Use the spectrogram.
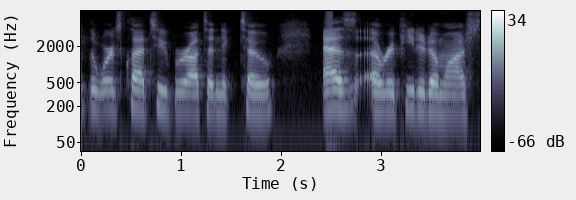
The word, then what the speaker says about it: verata: day or Stood Still but a slight variant in the word he pronounces the second word as verata apparently this is intentional as the wise man is also heard saying the words this way when instructing Ash on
